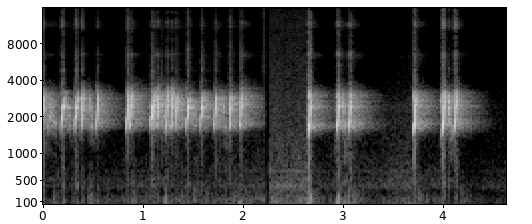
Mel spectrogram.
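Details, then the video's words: Quail lure sound for night hunting: a long grating run of rapid clicking notes, then two shorter separate bursts after a pause, with a faint low thump in the middle. "Batair ki awaz | بٹیر کی أواز رات کیلۓ | Quail sound night"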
